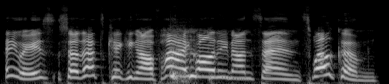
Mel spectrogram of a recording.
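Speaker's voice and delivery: high, loud podcast kickoff; real overexcited high-pitched outburst; accidental near-scream. Real, not acted. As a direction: burst into the intro too loudly. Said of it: "didn't mean to just scream".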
